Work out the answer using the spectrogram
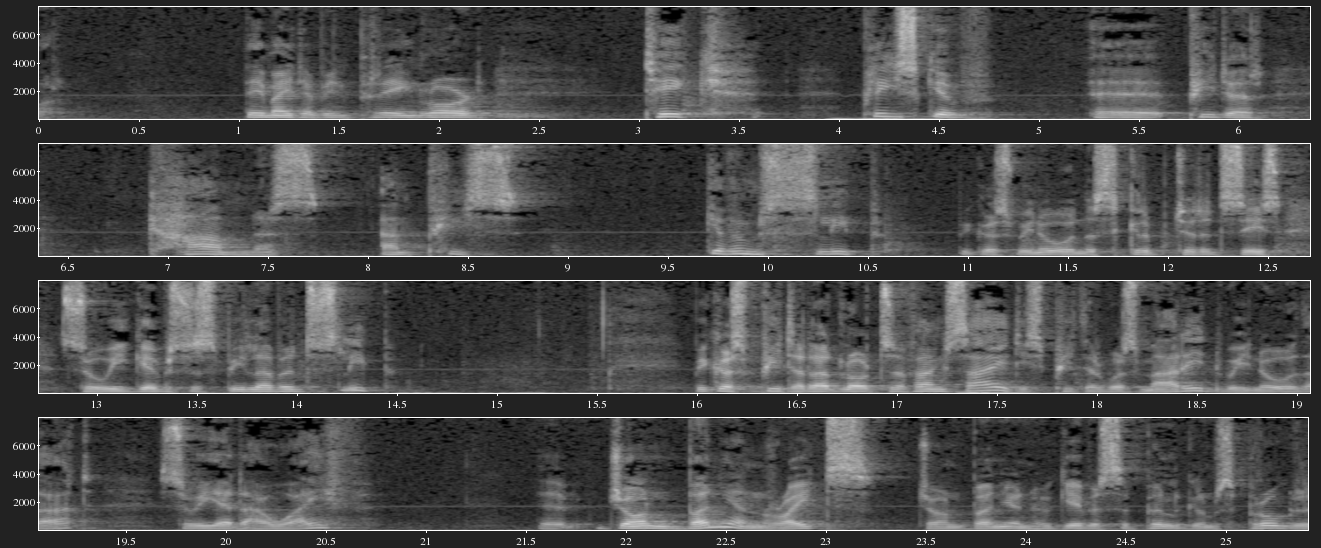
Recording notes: recorded at North Harris Free Church on the morning of Sunday 23rd October 2022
